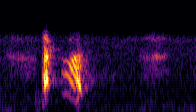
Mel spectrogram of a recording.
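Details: Two quick, sharp voiced catches close together in a quiet room; hiccups.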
